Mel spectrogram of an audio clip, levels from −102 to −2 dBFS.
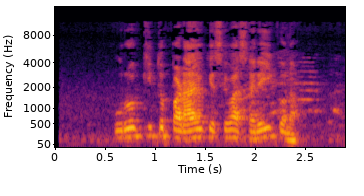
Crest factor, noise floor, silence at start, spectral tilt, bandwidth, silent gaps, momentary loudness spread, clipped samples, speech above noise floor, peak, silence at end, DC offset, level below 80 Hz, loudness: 22 dB; -54 dBFS; 0.6 s; -5 dB/octave; 11.5 kHz; none; 14 LU; under 0.1%; 31 dB; -4 dBFS; 0.05 s; under 0.1%; -58 dBFS; -24 LUFS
